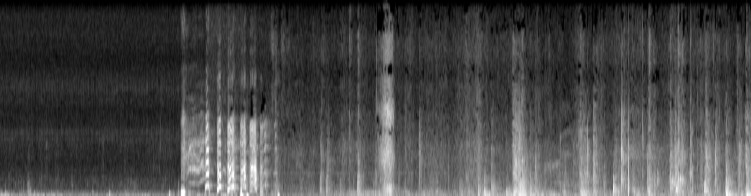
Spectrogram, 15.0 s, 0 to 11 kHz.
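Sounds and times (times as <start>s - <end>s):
person laughing: 3.6s - 5.6s.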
